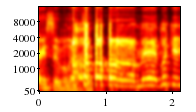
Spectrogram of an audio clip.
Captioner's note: laughs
